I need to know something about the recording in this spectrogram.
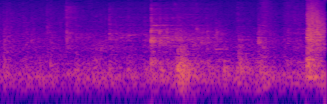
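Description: Faint stage noise from a band settling between pieces: scattered light clicks and knocks of brass instruments and stands being handled, with a sharper knock near the end.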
